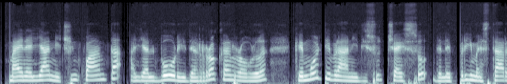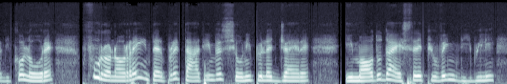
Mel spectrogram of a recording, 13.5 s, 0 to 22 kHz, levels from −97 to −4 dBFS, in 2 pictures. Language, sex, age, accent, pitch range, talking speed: Italian, female, 50-69, native, 175-230 Hz, 145 wpm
